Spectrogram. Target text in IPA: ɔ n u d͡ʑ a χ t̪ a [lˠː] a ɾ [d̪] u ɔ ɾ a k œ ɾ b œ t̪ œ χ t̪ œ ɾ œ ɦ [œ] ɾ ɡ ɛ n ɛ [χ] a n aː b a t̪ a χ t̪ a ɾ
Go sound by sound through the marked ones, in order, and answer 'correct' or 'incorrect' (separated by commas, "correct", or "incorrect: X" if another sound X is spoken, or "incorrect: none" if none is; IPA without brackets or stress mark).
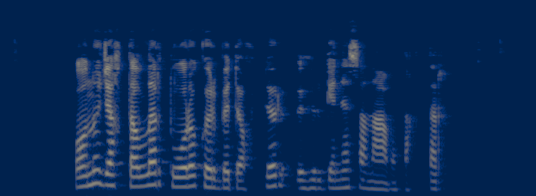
correct, incorrect: t̪, incorrect: y, incorrect: s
